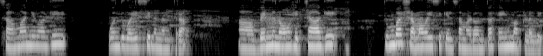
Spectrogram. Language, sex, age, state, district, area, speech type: Kannada, female, 45-60, Karnataka, Chikkamagaluru, rural, spontaneous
